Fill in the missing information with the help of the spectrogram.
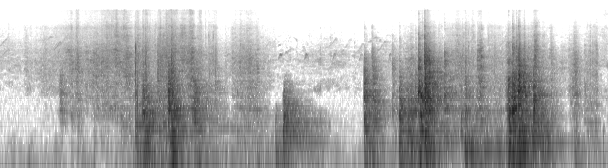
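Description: A wooden beehive box and its galvanized metal sheet cover being handled: scraping, knocking and rattling of metal against wood, in two bouts with a short pause in the middle.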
